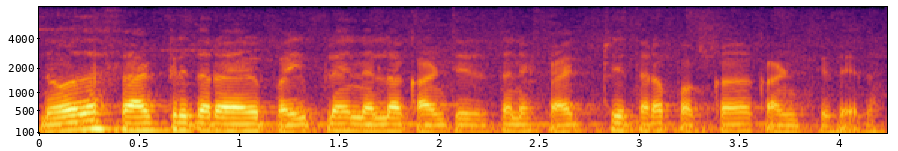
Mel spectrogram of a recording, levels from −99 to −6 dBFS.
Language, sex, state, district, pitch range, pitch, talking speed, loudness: Kannada, male, Karnataka, Bellary, 110-125 Hz, 115 Hz, 185 wpm, -17 LUFS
